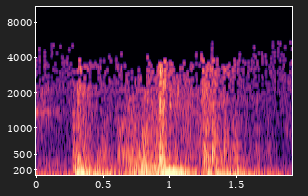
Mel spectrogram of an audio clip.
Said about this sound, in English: Shut that door, will you?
